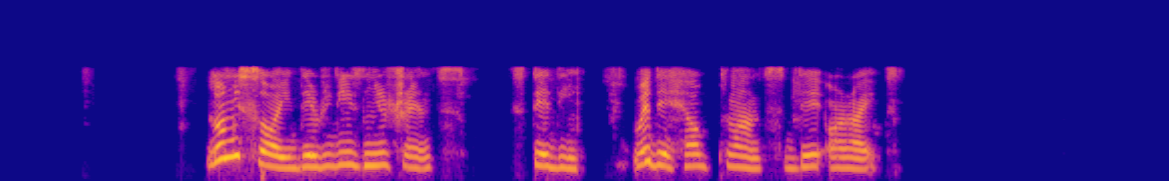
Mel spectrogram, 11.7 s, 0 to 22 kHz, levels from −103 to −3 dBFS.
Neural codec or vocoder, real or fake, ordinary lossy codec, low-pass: vocoder, 22.05 kHz, 80 mel bands, WaveNeXt; fake; none; 5.4 kHz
